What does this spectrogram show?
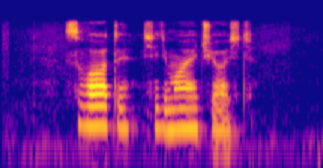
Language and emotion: Russian, sad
